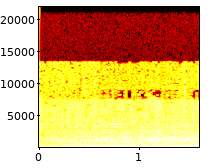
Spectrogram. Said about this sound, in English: That car's fine. It goes by. Going through the intersection.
